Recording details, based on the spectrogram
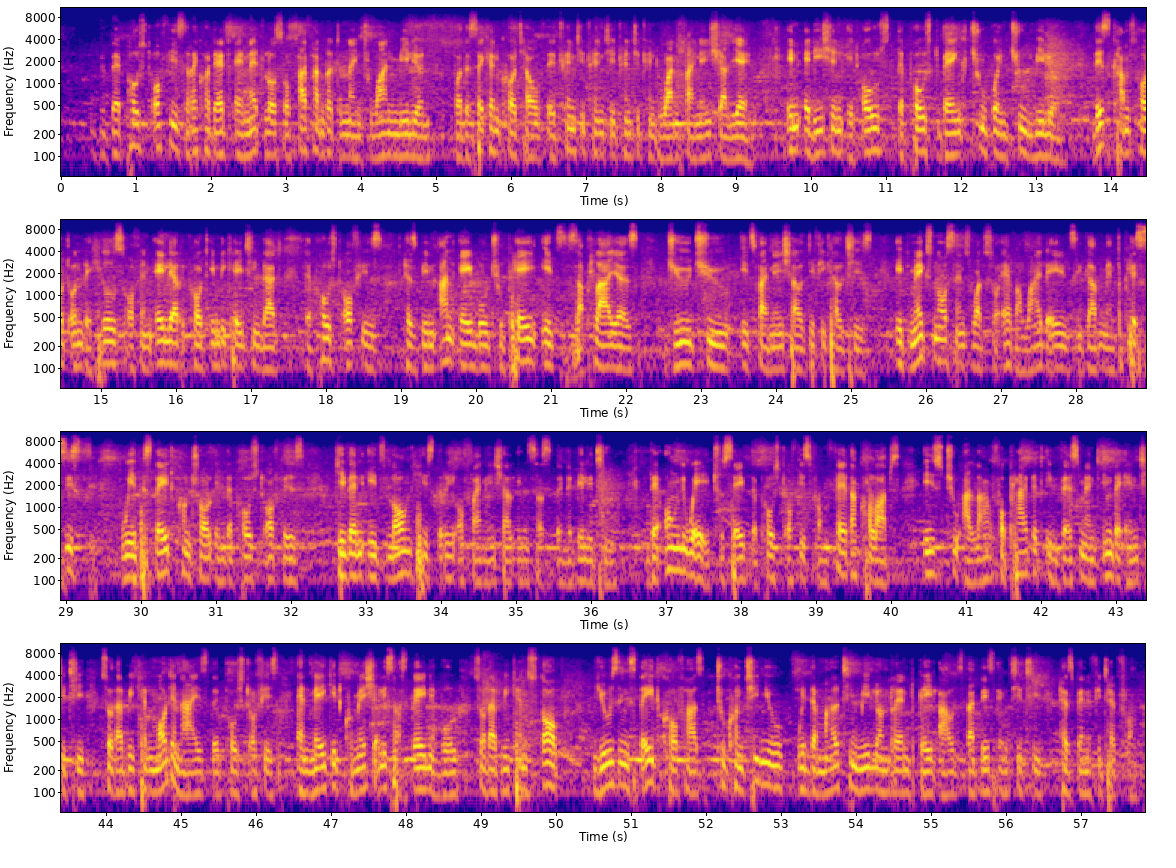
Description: soundbite by Solly Malatsi MP.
